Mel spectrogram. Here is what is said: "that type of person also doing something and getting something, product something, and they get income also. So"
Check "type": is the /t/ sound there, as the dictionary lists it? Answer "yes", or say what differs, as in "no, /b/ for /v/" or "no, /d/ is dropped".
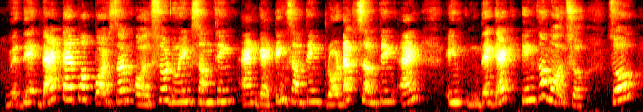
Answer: yes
